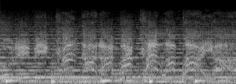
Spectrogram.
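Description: Worship band music with sustained keyboard chords over a steady drum beat of about two strokes a second. Short, repeated high chirpy figures sound over the top.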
